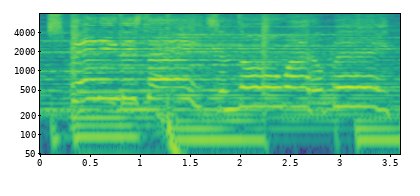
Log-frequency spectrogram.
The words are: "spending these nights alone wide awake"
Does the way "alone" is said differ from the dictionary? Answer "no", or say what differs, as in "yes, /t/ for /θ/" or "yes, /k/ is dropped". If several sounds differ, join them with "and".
yes, /n/ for /l/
